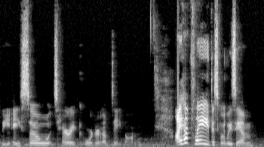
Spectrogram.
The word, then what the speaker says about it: Dagon: Legend of Dagon fish God that's how you pronounce it Dagon Dagon was the main deity of the Philistines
